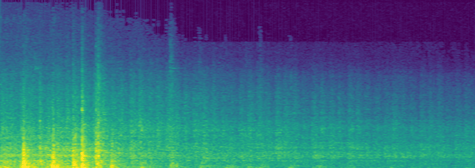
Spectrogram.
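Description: Railway passenger coaches' wheels clacking over the rail joints as the last coach passes, a handful of sharp clicks in the first second and a half. Then the train's running noise fades steadily as it draws away.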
